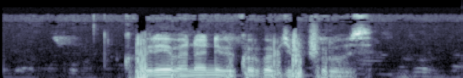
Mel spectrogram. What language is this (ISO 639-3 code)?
kin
